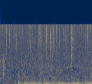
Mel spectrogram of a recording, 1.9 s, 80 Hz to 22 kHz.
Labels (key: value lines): label: biophony
recorder: SoundTrap 500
